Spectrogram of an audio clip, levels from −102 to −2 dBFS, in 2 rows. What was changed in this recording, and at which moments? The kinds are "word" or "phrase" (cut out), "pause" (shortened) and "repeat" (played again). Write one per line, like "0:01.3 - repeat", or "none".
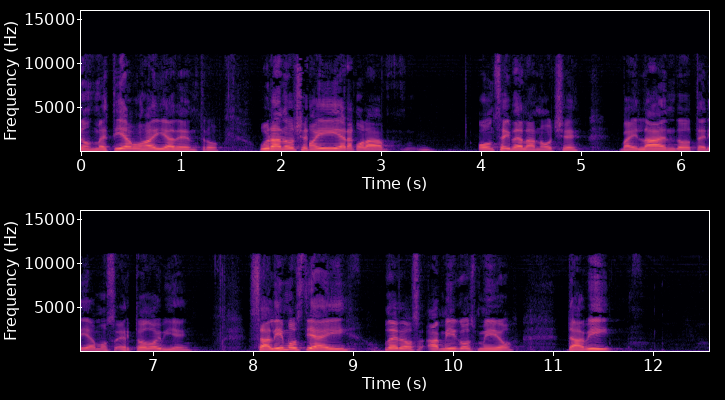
0:02.3 - word
0:02.8 - word
0:04.3 - word
0:06.7 - word
0:07.1 - word
0:09.3 - word

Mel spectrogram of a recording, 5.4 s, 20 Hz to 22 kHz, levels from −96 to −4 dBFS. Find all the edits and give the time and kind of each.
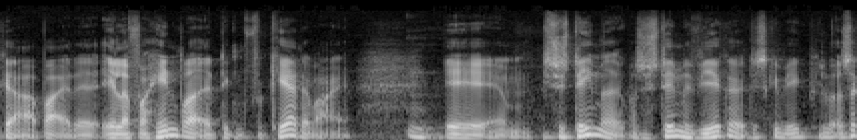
0:01.4 - word
0:03.4 - word
0:03.9 - word

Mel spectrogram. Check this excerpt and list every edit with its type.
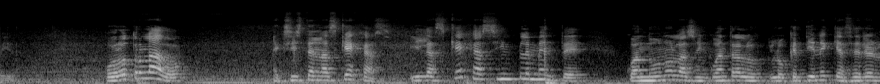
none

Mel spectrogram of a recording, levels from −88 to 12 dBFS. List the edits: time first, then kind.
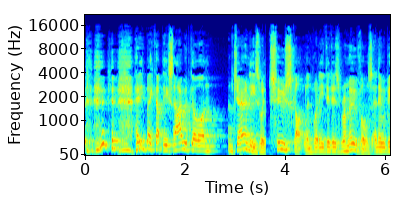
0:01.8 - phrase
0:02.9 - word
0:03.6 - word

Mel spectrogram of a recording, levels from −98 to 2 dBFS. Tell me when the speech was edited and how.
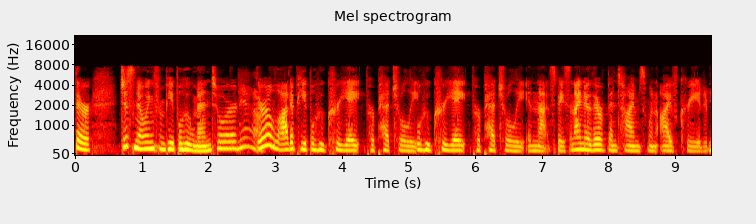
0:01.8 - word
0:05.1 - repeat

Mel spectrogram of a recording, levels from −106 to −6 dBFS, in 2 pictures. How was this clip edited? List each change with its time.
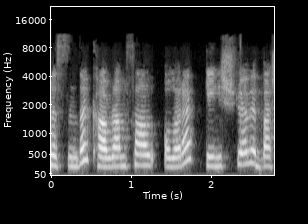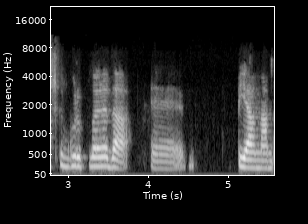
none

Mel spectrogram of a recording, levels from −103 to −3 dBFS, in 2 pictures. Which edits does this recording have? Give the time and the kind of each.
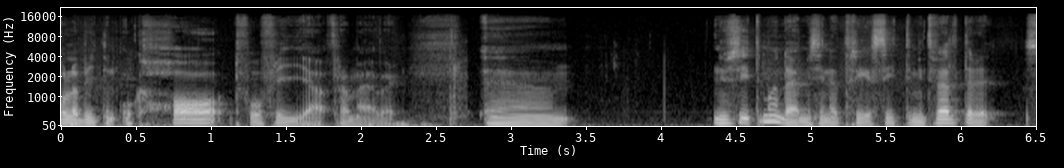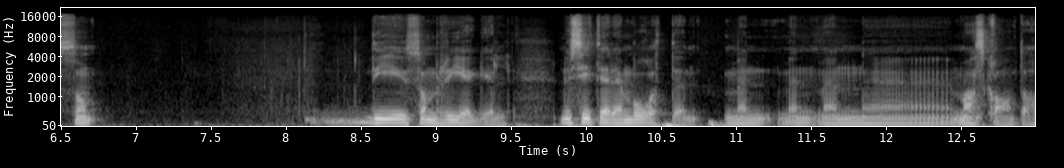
0:02.7 - pause

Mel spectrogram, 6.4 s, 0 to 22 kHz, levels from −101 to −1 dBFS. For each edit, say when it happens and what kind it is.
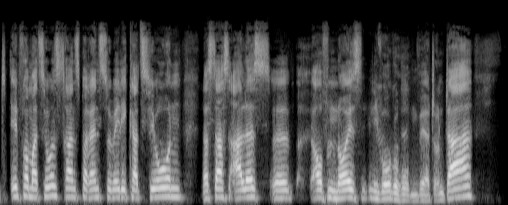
none

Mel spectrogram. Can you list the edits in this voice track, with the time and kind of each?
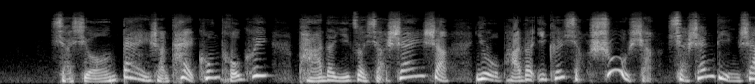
0:06.6 - pause

